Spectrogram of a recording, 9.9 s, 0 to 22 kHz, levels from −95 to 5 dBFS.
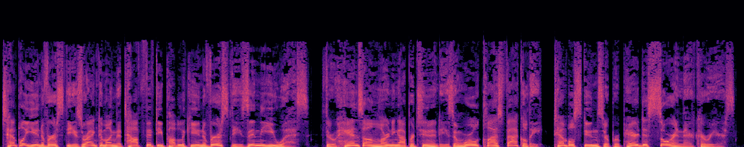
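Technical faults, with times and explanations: No technical faults can be heard anywhere in this speech recording.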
